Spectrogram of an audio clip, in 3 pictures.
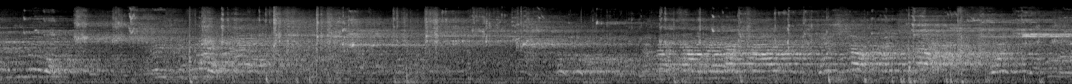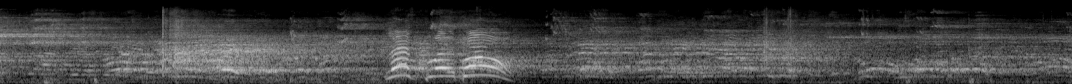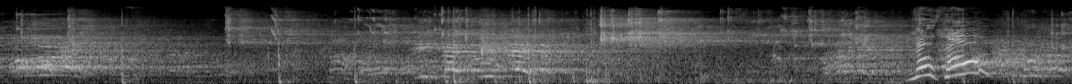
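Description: Basketball being dribbled on a hardwood gym floor during play, with sneakers squeaking and players and spectators talking and calling out, all echoing in a large gym. A loud burst of shoe squeaks comes about halfway through.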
